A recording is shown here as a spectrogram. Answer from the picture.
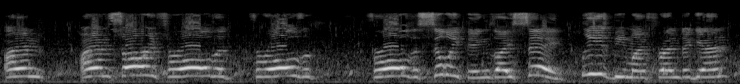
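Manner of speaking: high, loud begging apology; pleading. A narrator's reading. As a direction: beg a friend's forgiveness. Toad begs forgiveness.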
